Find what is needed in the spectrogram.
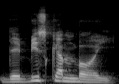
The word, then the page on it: debiscamboi: Provençal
